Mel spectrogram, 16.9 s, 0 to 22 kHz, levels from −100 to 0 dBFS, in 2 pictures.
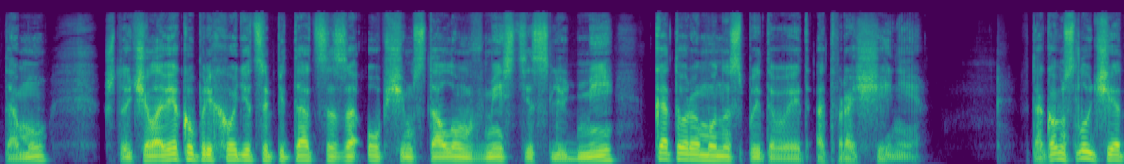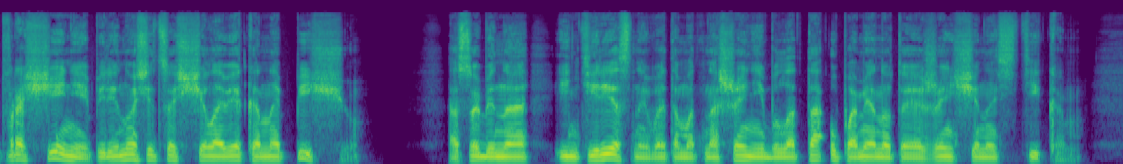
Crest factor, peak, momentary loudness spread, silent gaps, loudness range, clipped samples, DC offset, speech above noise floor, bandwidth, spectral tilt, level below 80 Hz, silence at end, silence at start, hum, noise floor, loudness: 18 dB; -2 dBFS; 9 LU; 0.74-0.78 s, 11.32-11.42 s; 3 LU; under 0.1%; under 0.1%; 56 dB; 16 kHz; -4.5 dB/octave; -50 dBFS; 0.4 s; 0.05 s; none; -74 dBFS; -18 LUFS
